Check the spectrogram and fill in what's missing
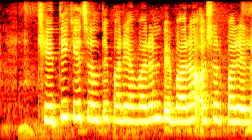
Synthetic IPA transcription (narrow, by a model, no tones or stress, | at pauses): kʰet̪iket͡ʃəlt̪epəɾjaʋəɾənpebaɾaʔəsəɾpəɾel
